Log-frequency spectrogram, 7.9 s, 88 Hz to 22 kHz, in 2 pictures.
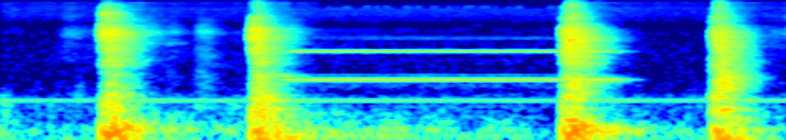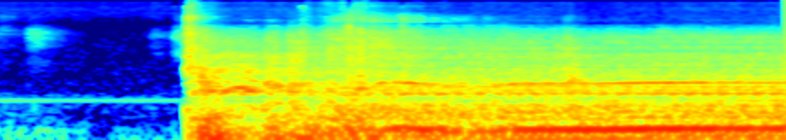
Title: Won't Start & Nice Whine - Stagecoach Cumbria Alexander Dennis Enviro 300 E300 27748 PX11 DNJ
